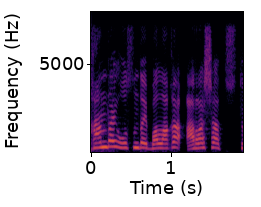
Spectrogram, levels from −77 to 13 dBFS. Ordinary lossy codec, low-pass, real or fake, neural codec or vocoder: none; 7.2 kHz; real; none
